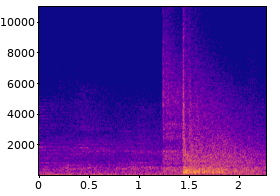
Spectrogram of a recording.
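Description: Squash serve: a racket strikes the ball with one loud, sharp hit about one and a half seconds in, ringing off the court walls.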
